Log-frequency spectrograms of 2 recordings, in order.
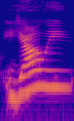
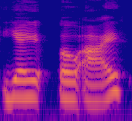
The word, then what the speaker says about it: yaoi: when you're listening so yaoi which looks like yay oh i which is how i pronounced it for a while because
